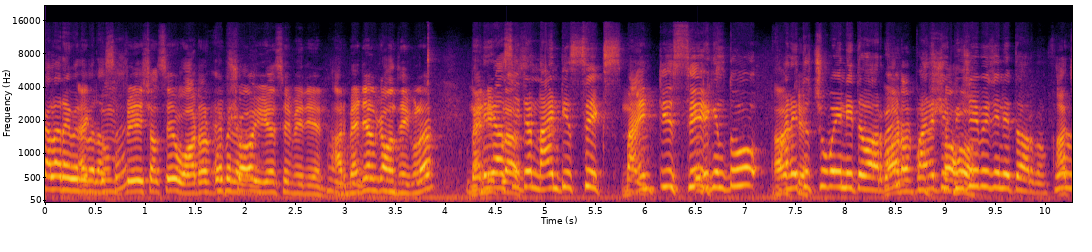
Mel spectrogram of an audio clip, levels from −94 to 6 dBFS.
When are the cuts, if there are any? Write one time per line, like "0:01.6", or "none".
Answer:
none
